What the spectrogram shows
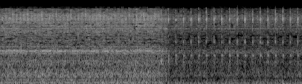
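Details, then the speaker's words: Engine at idle while plug leads are pulled one by one: uneven idle with a steady train of sharp pops several a second and shaking; one cylinder misfiring. "Ó, tá estralando e tá tremendo."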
